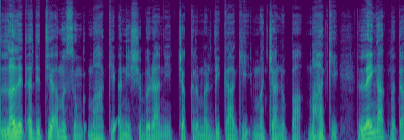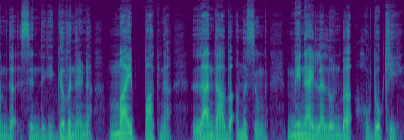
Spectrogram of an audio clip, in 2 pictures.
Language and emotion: Manipuri, neutral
